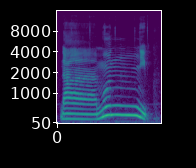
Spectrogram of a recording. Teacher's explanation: 원래는 없었던 니은이 두 개가 생겼네 · 발음하면 니은 소리가 새로 생겨야 된대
